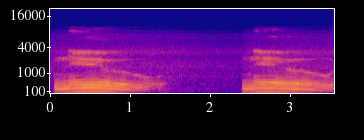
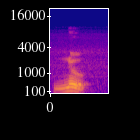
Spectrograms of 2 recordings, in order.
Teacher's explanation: The lips essentially stay in the same position for the whole time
